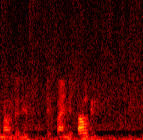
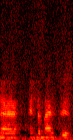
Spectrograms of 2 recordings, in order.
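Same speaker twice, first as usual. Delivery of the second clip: ordinary delivery, nothing marked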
